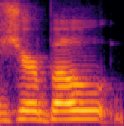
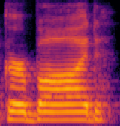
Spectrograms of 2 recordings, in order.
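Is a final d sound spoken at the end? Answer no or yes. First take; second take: no; yes. First: The word ends without a final d sound. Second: The word ends with a final d sound.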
